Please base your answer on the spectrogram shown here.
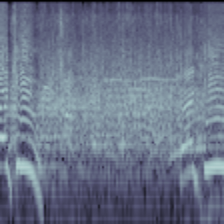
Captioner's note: audience applause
